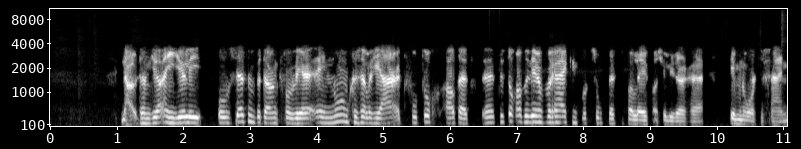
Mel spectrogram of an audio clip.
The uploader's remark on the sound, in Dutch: De inbelaflevering. Prachtige gesprekken vanuit verre landen.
